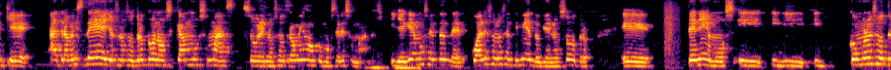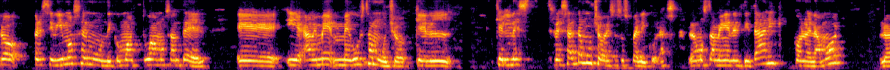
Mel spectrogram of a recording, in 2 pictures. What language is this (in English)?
Spanish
